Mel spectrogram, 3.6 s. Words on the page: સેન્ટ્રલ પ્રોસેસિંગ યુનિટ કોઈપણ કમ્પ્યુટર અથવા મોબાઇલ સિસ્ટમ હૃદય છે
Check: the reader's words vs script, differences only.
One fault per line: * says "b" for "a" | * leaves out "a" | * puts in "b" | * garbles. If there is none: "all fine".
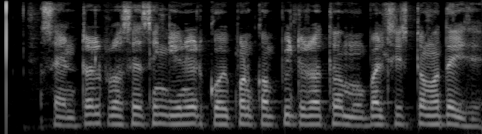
all fine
